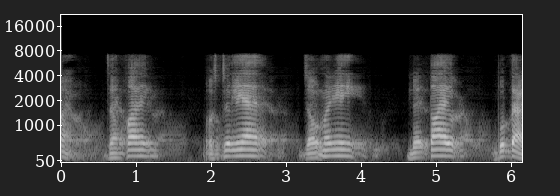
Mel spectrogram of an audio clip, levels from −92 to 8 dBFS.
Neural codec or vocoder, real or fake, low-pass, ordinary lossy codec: codec, 16 kHz, 0.5 kbps, FreqCodec, larger model; fake; 7.2 kHz; none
